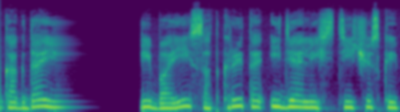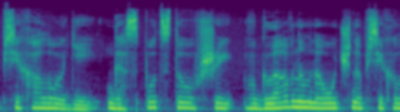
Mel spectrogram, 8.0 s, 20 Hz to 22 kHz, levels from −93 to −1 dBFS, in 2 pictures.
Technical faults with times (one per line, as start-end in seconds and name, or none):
0.55-1.44 long network dropout
1.52-4.55 jitter buffer speed-up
